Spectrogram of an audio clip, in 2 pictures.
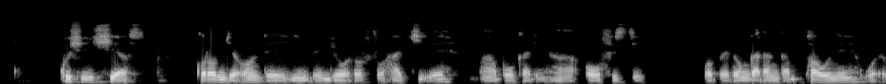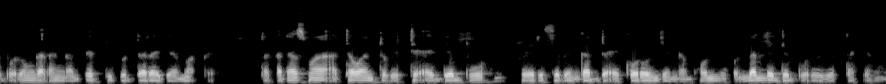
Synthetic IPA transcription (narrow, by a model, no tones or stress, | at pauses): kuʃinʃias | kɔɾɔmd͡ʒɛʔɔnɗɛhimɓɛɲd͡ʒɔɗɔɗɔhat͡ʃːiʔɛ | mabɔkaɗinhaɔfisdi | wɔ̰ɓːɛɗɔŋɡaɗaŋɡampawnɛwɔ̰ɓɛ̰bɔ̰ɗɔŋɡaɗaŋɡamʔeduɡɔdaɾad͡ʒamaɓːɛ | takanasmaa̰tawantɔɓɛtɛ̰ʔajdɛbːɔfɛɾɛsɛɓɛŋɡadːa̰ʔɛkɔɾɔmd͡ʒɛŋɡamholːukɔ̰lalːɛdɛbːɔɗɔwɛtːakɛmm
